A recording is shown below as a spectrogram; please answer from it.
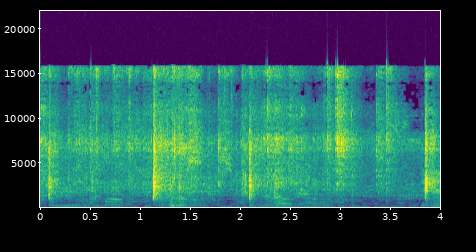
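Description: A long-handled digging tool striking into wet soil in a series of sharp blows, about one a second, four in all.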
